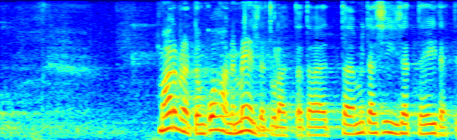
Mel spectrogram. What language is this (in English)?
Estonian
